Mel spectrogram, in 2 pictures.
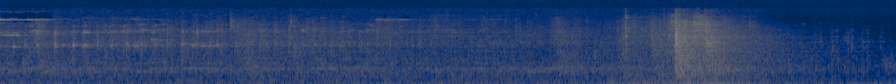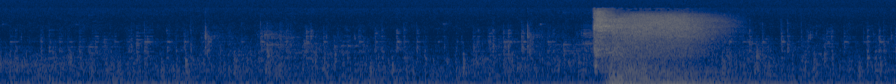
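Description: Heavy chains rattle and clank as a large metal machine is lowered.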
